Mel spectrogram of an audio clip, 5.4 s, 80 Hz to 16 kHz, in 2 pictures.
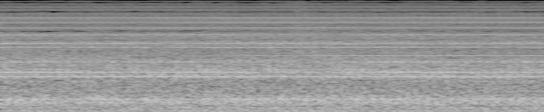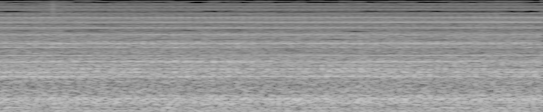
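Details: DC motor from a 1974 Karmann Ghia EV conversion, spun on the workbench from an old weak 12 V battery sagging to about 9 V, contactor clicking: smooth constant high hum and whir, no rubbing, grinding or speed hunting; runs fine.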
